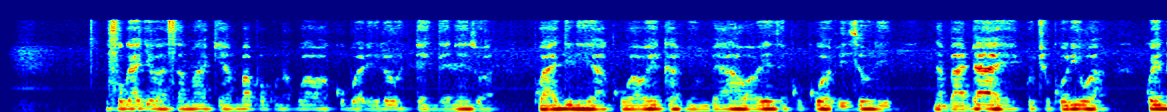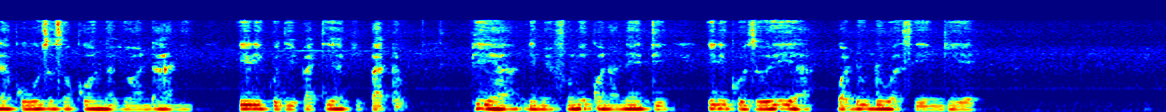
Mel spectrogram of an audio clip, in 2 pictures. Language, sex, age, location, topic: Swahili, male, 36-49, Dar es Salaam, agriculture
